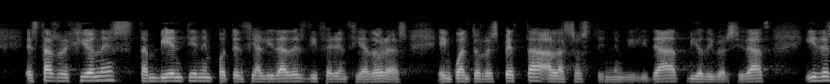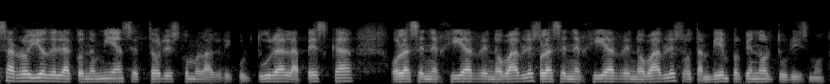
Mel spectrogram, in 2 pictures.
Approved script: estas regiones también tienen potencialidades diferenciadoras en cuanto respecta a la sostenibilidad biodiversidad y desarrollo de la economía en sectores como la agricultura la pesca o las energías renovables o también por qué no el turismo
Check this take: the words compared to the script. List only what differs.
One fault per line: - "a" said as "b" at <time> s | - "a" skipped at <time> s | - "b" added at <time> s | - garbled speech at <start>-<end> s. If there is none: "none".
- "las energías renovables" added at 13.7 s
